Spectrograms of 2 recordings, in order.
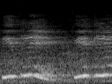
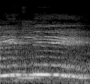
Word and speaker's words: ইডলি: িকটা রাখব আজকে কি তিতলি তিতলি না আরে ইডলি তিলি ওটা তিলি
